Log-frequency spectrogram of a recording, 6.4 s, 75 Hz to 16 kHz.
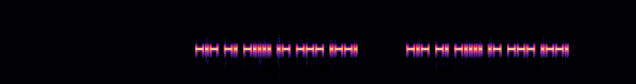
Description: Morse code, heard as a keyed tone, about 51 wpm, 700 Hz. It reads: KN6AOP KN6AOP
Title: USA Call Signs - 6 Characters - Repeated 2x - 50wpm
